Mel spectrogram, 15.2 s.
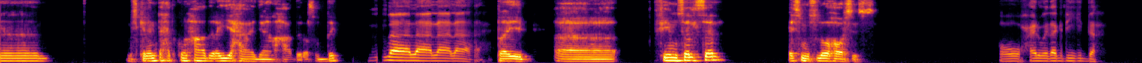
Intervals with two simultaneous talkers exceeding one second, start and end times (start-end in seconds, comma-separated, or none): none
